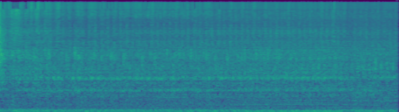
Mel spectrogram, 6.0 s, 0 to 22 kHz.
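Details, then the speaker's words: Rover 216GTi with an ongoing running fault, started during troubleshooting, no scan tool capability: heavy low rumble with uneven lumpy idle beat, unchanged from before; rough running, cause still unknown. "just for a second then i thought it was a bit better but i don't think it is"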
